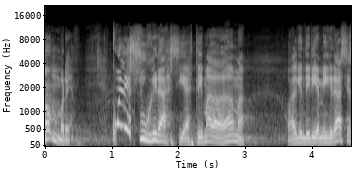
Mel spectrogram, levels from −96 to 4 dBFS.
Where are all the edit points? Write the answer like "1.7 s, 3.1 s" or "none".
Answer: 3.6 s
